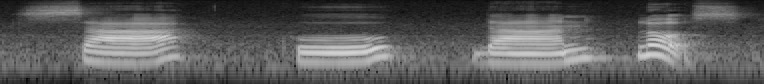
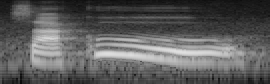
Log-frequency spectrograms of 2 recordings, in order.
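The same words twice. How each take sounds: First: "sacudanlos" as sa, cu, dan, los with long pauses; very slow "sacudanlos", one syllable at a time; split into syllables. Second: "sacudanlos" with CU stretched and stressed; stress on counted syllable. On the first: Teacher dividing the word, "sacudanlos" in four separate syllables. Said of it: "ahora tenemos que dividir". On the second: Teacher marking the third syllable from the end, "sacudanlos" stressed on CU. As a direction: hold the CU of "sacudanlos", then finish the word. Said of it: "contar tres". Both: Shown as a demonstration.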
